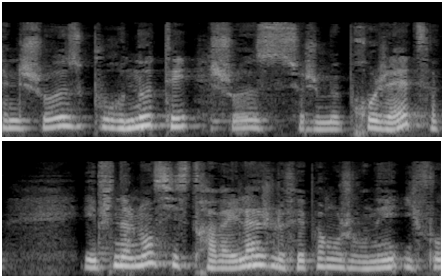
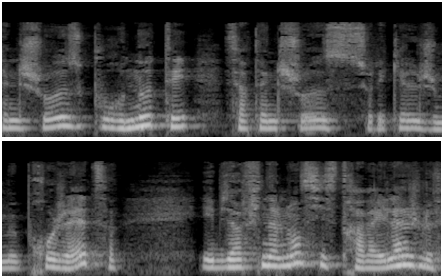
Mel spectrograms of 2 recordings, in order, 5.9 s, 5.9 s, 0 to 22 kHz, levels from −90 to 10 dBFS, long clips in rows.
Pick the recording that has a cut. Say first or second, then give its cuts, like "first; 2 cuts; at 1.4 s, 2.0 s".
first; 3 cuts; at 1.4 s, 2.0 s, 3.6 s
